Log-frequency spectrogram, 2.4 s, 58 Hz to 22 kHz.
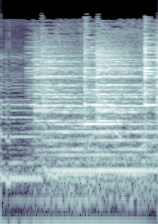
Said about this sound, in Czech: Zvuk zvona Svetosavskog Blažujskog hrama od kraja 19. vijeka odzvanja Sarajevskim poljem, vrelom Bosne i padinama Igmana.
